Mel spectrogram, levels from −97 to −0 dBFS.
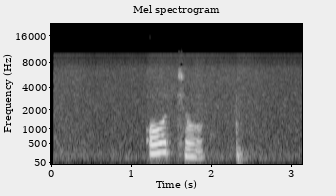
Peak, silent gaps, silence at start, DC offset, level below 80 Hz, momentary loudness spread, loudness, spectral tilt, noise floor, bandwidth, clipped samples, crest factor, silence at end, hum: -4 dBFS; none; 1.2 s; under 0.1%; -66 dBFS; 21 LU; -21 LUFS; -6 dB/octave; -50 dBFS; 10 kHz; under 0.1%; 20 dB; 0.75 s; none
